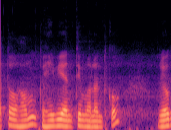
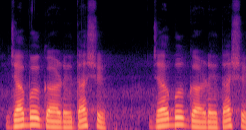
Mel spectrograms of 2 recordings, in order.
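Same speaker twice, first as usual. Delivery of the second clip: जब गड़दश said slowly and calmly; much slower than usual. Shown as a demonstration. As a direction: take जब गड़दश at an easy slow pace. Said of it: "आराम से इसको बोलेंगे।". (जब गड़दश आराम से)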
